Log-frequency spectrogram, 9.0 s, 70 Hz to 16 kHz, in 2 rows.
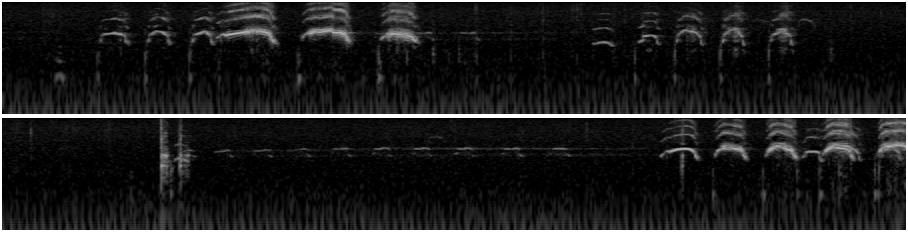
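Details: Nest-cam ospreys, adult male and female with two chicks, 31 July 2018. Loud runs of piercing arched whistles open and close the recording, with a thin drawn-out whining note and a sharp knock in between.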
